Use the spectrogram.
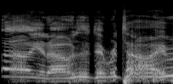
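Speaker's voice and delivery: laughing. Real, not acted. Laughing reply.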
